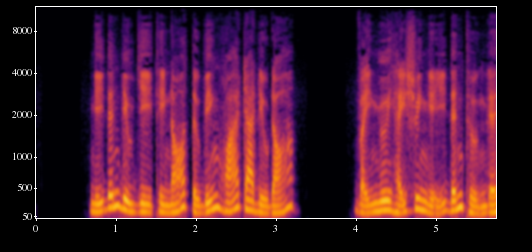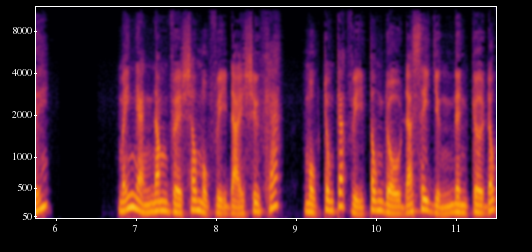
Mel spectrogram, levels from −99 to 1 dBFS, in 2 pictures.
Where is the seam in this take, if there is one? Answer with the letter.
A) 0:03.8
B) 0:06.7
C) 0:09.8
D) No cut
D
